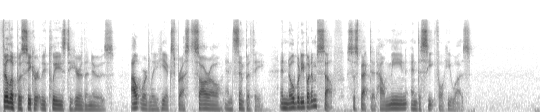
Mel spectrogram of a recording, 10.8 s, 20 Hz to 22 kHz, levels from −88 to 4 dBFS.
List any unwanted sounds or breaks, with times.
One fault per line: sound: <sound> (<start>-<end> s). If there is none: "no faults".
no faults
